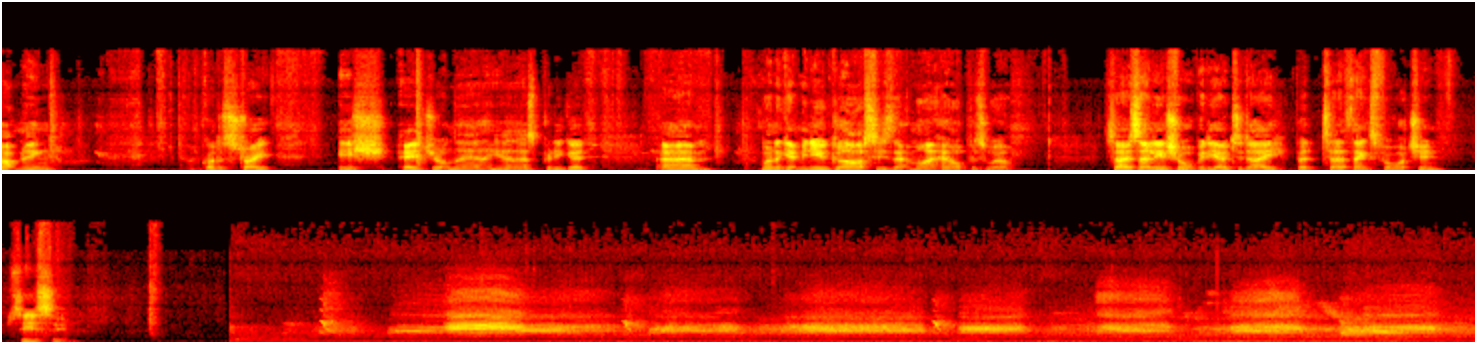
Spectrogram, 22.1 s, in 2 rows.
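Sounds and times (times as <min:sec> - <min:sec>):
bird harsh calls: 0:12.9 - 0:22.0.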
